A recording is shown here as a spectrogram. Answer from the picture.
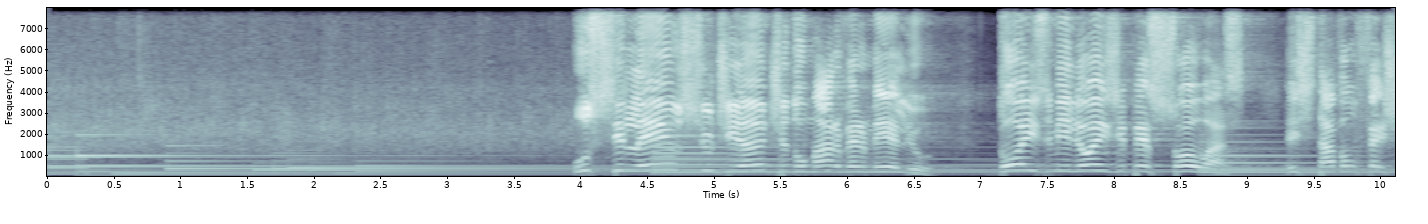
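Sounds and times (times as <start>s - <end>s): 
audience applauding: 0.0s - 6.1s
speech: 4.0s - 10.1s.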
